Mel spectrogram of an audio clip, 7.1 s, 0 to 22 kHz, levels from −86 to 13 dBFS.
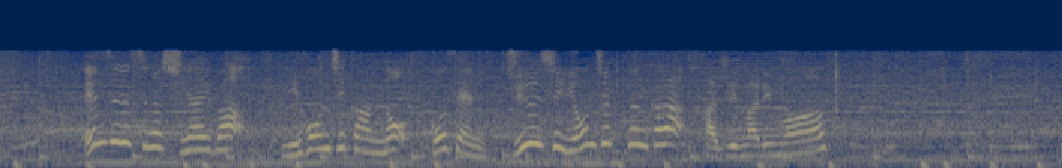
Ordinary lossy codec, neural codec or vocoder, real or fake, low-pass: Opus, 64 kbps; none; real; 7.2 kHz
